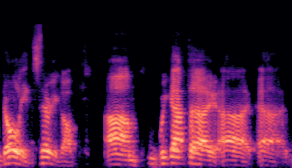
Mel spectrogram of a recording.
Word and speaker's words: Dolidze: I can't pronounce his name. Dolidze.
